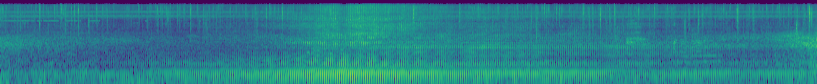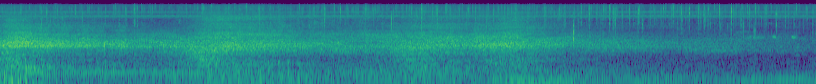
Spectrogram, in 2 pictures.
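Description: A vehicle passing on the highway: its engine and tyre rumble swells to a peak about seven seconds in and fades over the next several seconds. Smaller swells of traffic noise follow later.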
